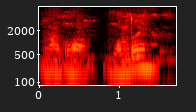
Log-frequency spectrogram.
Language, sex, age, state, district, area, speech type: Santali, female, 60+, West Bengal, Bankura, rural, spontaneous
